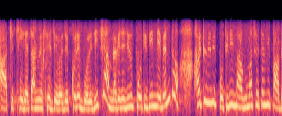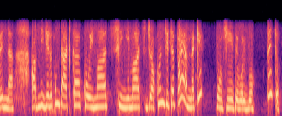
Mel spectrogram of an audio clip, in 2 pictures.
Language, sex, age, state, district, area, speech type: Bengali, female, 60+, West Bengal, Jhargram, rural, conversation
